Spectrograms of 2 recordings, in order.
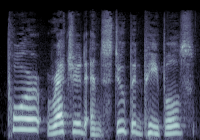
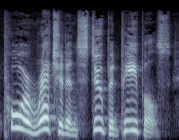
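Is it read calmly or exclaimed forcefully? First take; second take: calmly; exclaimed. First: It is read in a calm, plain way. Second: It is exclaimed loudly with strong force.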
